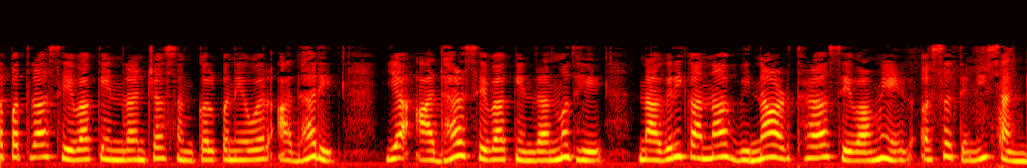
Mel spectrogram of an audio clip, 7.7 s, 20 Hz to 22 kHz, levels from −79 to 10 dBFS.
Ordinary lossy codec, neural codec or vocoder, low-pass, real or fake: none; none; 7.2 kHz; real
